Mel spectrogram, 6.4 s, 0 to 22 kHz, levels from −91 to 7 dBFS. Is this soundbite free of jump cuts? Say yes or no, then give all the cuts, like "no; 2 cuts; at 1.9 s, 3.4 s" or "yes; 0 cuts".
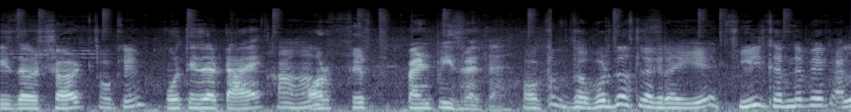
no; 1 cut; at 4.1 s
